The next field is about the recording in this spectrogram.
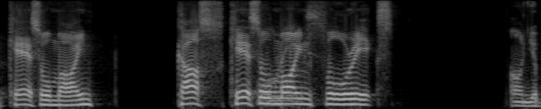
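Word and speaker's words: Castlemaine: Well, they pronounce it Australian, so Castle Mine.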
